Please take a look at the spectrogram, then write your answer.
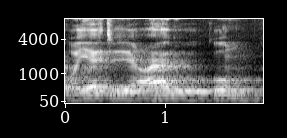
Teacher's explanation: ജീമിൻ്റെ സുക്കൂൻ ഖൽഖല സുഗ്റ നൽകി ഹറക്കത്ത് പോലെ ശബ്ദം ചലിപ്പിക്കേണ്ടതാണ്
